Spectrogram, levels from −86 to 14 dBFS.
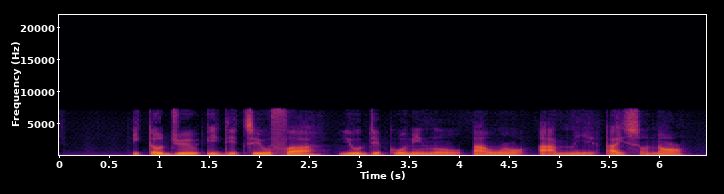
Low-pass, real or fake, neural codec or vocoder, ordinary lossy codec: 7.2 kHz; fake; codec, 16 kHz, 0.5 kbps, FunCodec, trained on Chinese and English, 25 frames a second; none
